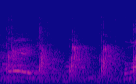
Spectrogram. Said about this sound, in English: So six people clap. Thank you very much.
